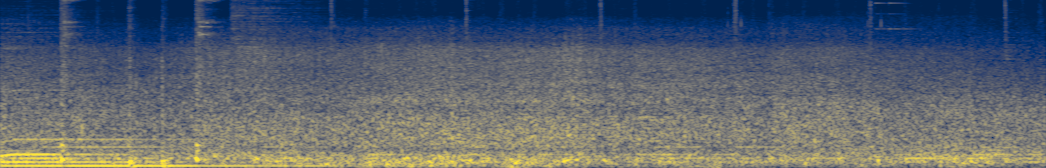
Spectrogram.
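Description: Small waves washing in over a flat rock shelf, a steady rush of surf. Background music notes hold over it for the first few seconds, then fade.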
